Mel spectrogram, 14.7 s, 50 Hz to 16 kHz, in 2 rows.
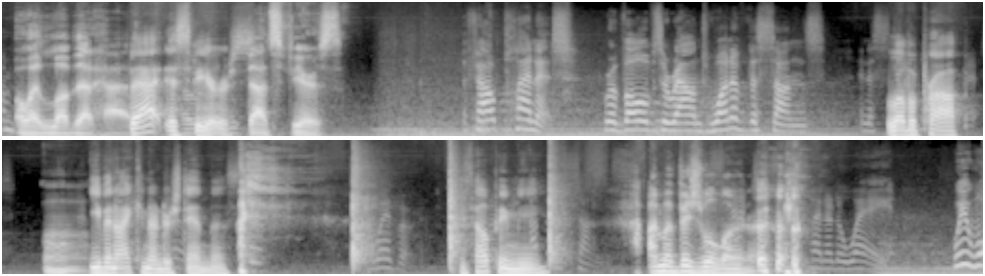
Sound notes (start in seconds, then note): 10.0 Katya fizzles and claps; 12.9 Trixie chuckles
